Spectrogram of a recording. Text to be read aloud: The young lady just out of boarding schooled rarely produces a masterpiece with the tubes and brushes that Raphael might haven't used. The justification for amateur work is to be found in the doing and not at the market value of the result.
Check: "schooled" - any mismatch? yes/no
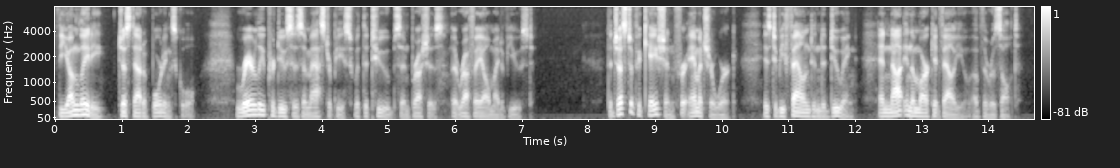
yes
